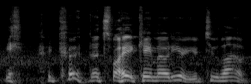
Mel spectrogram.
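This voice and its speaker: A man playing an easygoing, friendly older neighbor in a conversational ASMR roleplay, speaking thoughtfully with hesitant pauses. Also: sits high, noisy background, lightly acted. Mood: cheerful, teasing. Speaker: voice actor in an audio roleplay. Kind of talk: ASMR roleplay, one side of a casual conversation. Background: outdoor ambience with birds.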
